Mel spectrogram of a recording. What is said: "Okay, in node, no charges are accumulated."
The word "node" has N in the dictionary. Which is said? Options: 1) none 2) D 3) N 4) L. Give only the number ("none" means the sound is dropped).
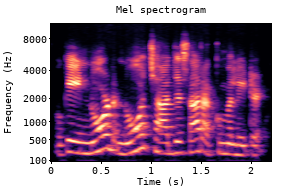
3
